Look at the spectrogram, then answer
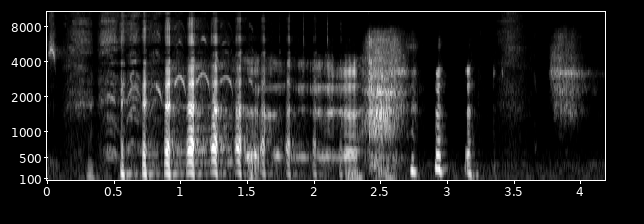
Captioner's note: laughing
